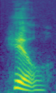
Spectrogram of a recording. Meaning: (noun) 1. An elevated landmass smaller than a mountain 2. A sloping part of a landscape, especially one with a road, trail, etc 3. A heap of earth surrounding a plant
- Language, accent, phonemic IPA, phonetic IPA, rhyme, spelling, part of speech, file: English, US, /hɪl/, [hɪɫ], -ɪl, hill, noun / verb, En-us-hill.ogg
